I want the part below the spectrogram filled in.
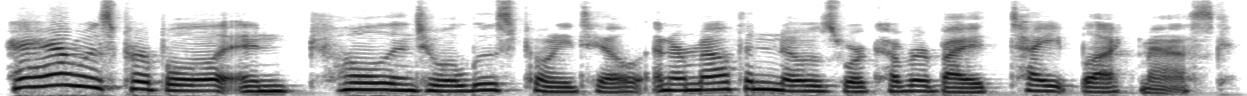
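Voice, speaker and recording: A woman's voice: mid-range voice, lively intonation, normal speed, dark tone. A woman narrating fan fiction in a casual, amateur reading style, stumbling now and then and correcting herself.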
